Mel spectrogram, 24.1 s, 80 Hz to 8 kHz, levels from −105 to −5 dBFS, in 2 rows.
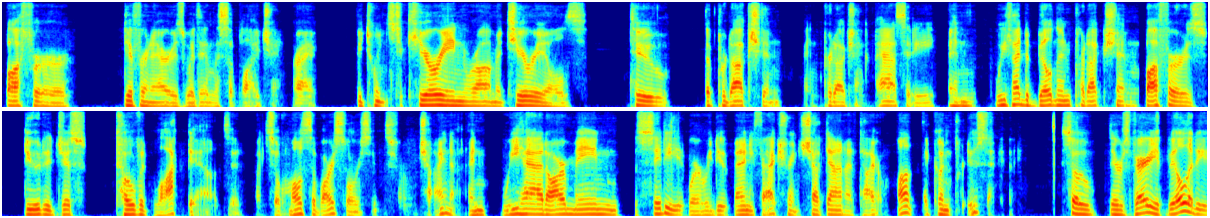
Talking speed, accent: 150 wpm, American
